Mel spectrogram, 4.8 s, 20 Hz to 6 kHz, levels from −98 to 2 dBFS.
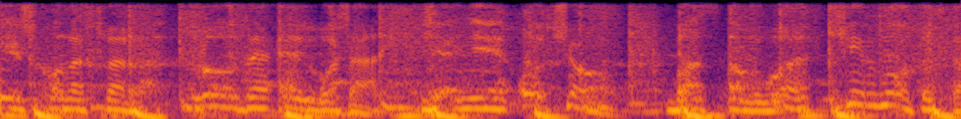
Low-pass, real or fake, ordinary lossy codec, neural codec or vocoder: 5.4 kHz; fake; none; codec, 16 kHz, 2 kbps, FunCodec, trained on Chinese and English, 25 frames a second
